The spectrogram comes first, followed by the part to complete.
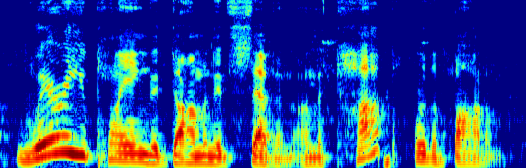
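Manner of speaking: low-key, hushed, soft-spoken, quiet voice. Retelling what he asked Ed during a rehearsal: quiet voice. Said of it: "in a quiet voice".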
